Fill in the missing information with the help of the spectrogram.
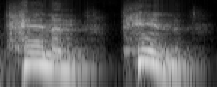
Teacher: What's up with pen and pin? They both sound like pin to me.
